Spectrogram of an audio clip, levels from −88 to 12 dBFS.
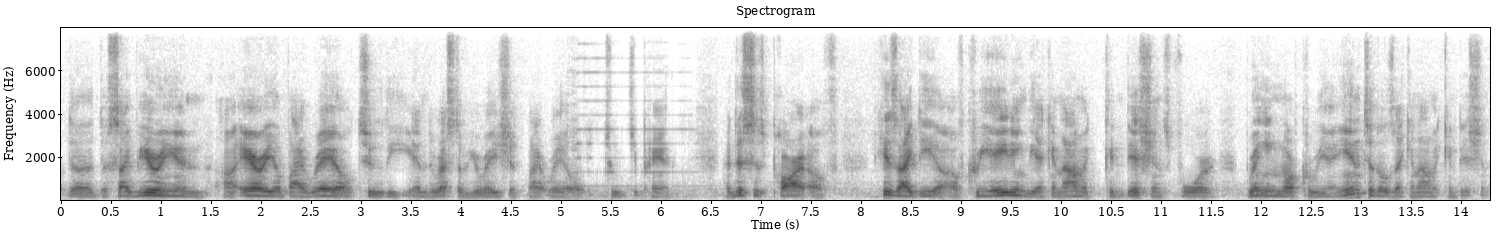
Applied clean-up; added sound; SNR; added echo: neural separator model SepFormer DNS4.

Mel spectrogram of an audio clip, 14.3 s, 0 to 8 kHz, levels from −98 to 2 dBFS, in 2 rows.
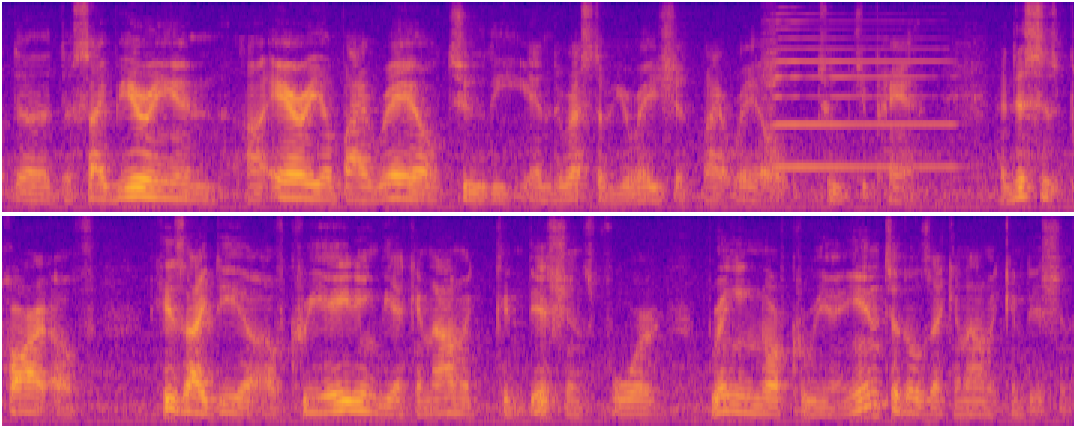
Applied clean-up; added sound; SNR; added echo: none; Bowed string instrument; 10 dB; none.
